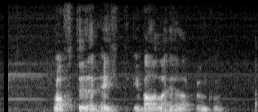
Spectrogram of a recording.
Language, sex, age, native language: Icelandic, male, 20-29, Icelandic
